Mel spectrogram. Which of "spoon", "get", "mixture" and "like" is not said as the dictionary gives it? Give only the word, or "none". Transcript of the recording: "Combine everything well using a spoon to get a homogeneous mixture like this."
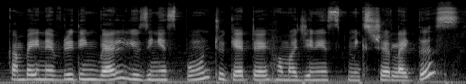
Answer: none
